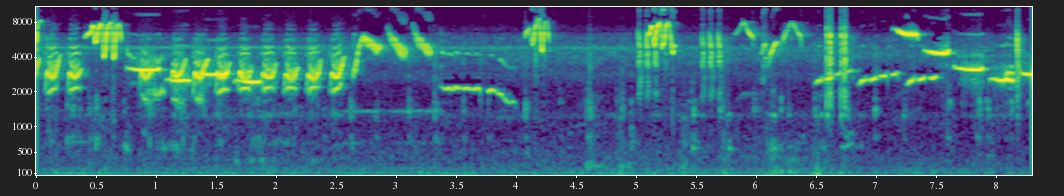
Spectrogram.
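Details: Chattering song of a brown-chested jungle flycatcher, sung to provoke other birds into answering: a rapid buzzy trill opens, then clear descending whistles, sharp upslurs and scattered high chips, with a brief pause midway.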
